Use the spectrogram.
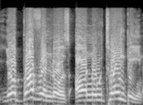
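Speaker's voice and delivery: loud, high cry of disbelief; can't believe who he's related to; astonished. Retold or imitated. Shocked at the old man on the plane, loud and high.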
